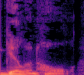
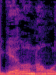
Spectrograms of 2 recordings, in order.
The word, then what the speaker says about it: Gyllenhaal: that woman is Maggie Gillen Hall hi chihuaha what a lady what a woman and I respect her so much that I'm I'm saying the hard G it's a hard G Gillen Hall Jake Gyllenhaal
